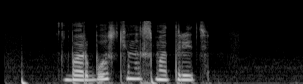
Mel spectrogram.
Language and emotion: Russian, neutral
